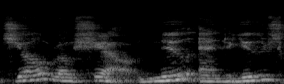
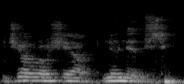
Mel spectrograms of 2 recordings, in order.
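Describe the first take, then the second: First: Each word is clearly separated and articulated. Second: The words run together into slurred sounds. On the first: The speaker calls it right. "I'm going to say it correctly" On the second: The speaker calls it wrong. "it came sounding like Joe Rochelle new news"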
